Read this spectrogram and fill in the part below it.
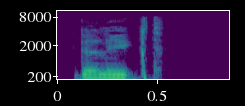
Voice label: "gelegt", German; adjectives

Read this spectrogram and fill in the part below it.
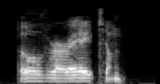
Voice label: "overrating", English; nouns

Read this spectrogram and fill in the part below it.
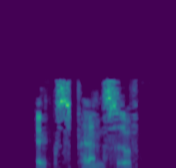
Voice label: "expensive", english; adjectives

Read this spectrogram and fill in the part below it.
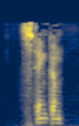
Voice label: "stinking", English; adjectives

